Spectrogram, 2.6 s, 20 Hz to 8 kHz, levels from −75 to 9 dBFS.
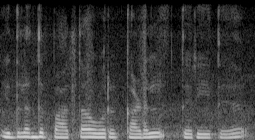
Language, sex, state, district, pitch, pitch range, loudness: Tamil, female, Tamil Nadu, Kanyakumari, 210 Hz, 195-220 Hz, -14 LUFS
